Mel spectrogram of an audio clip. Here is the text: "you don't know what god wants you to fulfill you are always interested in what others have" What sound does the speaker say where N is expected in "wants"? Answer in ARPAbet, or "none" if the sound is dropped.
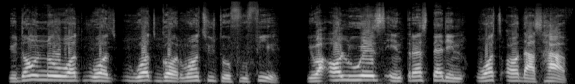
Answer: N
